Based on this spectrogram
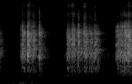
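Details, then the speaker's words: Redcat Volcano 16 mini monster truck with brushless conversion, 2S 1000mAh LiPo: short bursts of harsh high gritty whirring under throttle, loud motor mesh against the plastic spur; motor mount is non-adjustable, so mesh can't be set. "the major major flaw though is the motor mesh you can hear it already it's pretty loud and it's doesn't have a metal spur gear it's"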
